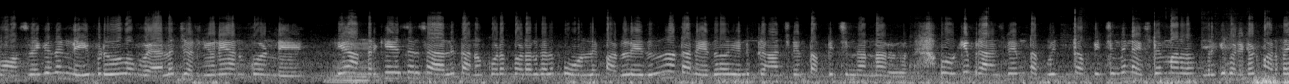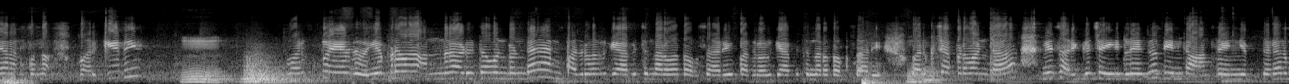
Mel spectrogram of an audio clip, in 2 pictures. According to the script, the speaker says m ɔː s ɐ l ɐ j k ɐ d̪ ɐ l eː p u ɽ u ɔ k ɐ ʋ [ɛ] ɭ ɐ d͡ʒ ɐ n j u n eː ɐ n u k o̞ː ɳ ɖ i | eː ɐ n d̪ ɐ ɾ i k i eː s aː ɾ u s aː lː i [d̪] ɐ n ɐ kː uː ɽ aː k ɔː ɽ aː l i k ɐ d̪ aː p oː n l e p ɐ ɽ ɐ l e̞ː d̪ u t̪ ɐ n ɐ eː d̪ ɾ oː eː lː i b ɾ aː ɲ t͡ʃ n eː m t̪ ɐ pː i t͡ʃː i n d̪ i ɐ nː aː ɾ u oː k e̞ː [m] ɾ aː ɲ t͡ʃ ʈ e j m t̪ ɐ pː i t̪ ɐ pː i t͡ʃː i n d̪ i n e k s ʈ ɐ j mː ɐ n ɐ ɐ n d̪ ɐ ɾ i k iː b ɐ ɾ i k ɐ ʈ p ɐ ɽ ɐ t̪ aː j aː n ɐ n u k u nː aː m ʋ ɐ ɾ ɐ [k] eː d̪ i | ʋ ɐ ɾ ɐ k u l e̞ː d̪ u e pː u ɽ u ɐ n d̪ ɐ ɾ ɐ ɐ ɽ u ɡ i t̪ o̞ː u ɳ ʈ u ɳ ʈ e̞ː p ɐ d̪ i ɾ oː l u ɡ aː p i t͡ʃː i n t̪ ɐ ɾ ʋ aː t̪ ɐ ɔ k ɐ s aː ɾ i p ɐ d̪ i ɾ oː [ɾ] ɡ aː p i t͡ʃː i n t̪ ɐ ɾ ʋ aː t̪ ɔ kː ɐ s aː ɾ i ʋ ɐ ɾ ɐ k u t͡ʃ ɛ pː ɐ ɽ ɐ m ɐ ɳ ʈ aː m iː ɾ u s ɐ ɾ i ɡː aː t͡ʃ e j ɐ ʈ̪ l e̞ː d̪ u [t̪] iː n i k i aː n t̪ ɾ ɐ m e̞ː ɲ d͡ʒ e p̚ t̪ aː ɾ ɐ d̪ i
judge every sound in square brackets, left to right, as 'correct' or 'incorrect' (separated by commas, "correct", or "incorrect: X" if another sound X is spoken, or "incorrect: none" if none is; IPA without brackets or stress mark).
incorrect: ɛː, incorrect: t̪, incorrect: b, correct, incorrect: l, incorrect: d̪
